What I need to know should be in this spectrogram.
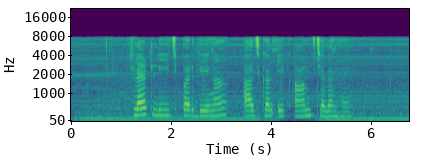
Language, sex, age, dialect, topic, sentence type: Hindi, female, 25-30, Kanauji Braj Bhasha, banking, statement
